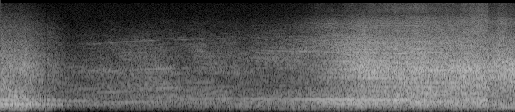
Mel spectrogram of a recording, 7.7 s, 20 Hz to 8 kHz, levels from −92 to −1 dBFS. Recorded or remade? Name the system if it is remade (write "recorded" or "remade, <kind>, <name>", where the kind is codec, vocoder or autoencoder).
recorded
